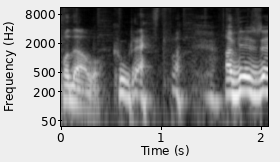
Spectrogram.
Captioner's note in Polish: Śmiech Antka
